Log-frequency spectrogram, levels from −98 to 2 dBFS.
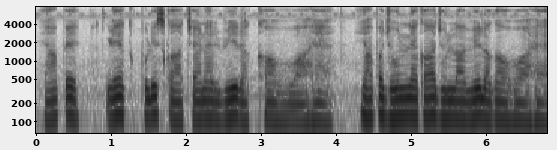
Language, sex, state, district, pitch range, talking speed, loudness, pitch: Hindi, male, Uttar Pradesh, Saharanpur, 105-120 Hz, 165 wpm, -18 LUFS, 110 Hz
